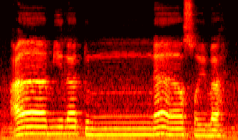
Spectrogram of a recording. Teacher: Tanwin bertemu dengan huruf nun dan cara bacaannya ialah memasukkan tanwin ke dalam huruf nun beserta dengung 2 harakat.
